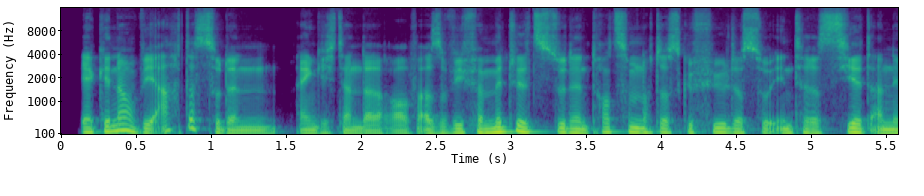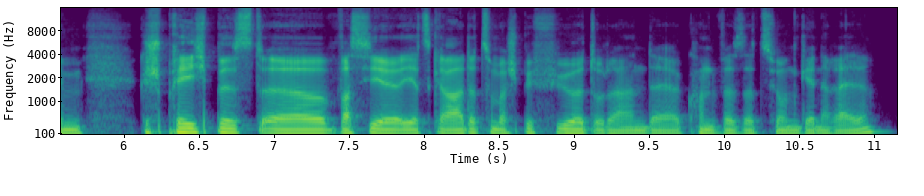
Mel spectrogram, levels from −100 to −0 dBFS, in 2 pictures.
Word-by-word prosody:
Ja 120 - +2
genau, 145 0 +2
wie 110 - 0
achtest 210 +7 -4
du 105 - -2
denn 85 +1 -3
eigentlich 90 -2 -3
dann 85 -1 -2
darauf? 80 0 -4
Also, 95 -1 -3
wie 110 - +1
vermittelst 130 +4 +2
du 120 - +3
denn 105 -3 +1
trotzdem 130 0 -1
noch 110 -2 0
das 115 -3 -3
Gefühl, 115 +2 -2
dass 105 -2 -1
du - - -4
interessiert 105 +3 0
an 100 -1 +1
dem 95 -1 +1 0.4
Gespräch 120 +1 +4
bist, 115 -5 +2
äh, 110 - 0
was 100 -1 +3
ihr 100 -3 +4
jetzt 95 -1 -1
grade 100 -1 +1
zum 105 +1 -4
Beispiel 95 +2 -4
führt 105 -4 -1
oder 90 -1 -3
an 85 0 -3
der 85 -1 -3
Konversation 90 -1 -4
generell? 85 +6 -3
100 Hz, 205 wpm, -23 LUFS, 90-115 Hz, 0.4 s, Gespräch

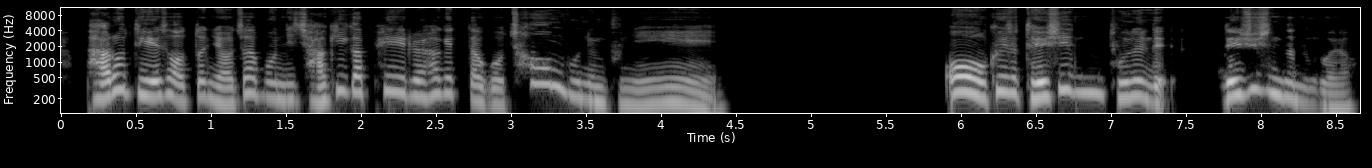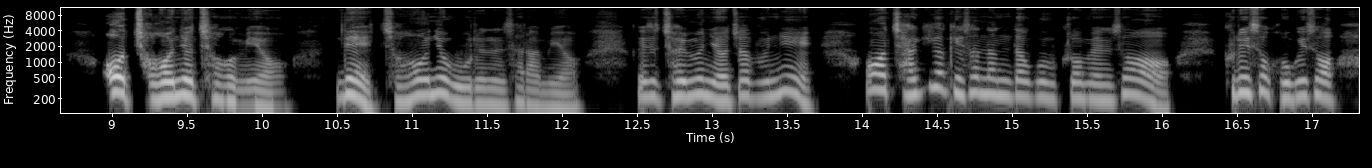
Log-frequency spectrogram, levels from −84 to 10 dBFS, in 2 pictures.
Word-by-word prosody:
바로 210 +9 +3
뒤에서 225 -3 +1
어떤 195 +3 -4
여자분이 190 +2 -4
자기가 260 +12 -1
페이를 255 -6 -3
하겠다고 195 -11 -5
처음 380 - -3
보는 190 - -5
분이. 150 -5 -5 1.5
어 260 -5 +8
그래서 270 0 0
대신 255 +5 +2
돈을 210 0 -1
내 - - -2 0.4
내 220 +2 +8
주신다는 230 - -2
거예요. 125 -1 -8 0.3
어 265 -1 +11
전혀 210 +4 +6
처음이요. 150 -9 -3 0.3
네 210 - +3
전혀 230 - 0
모르는 155 -4 -3
사람이요. 130 -4 -7 0.3
그래서 215 0 -4
젊은 220 +3 0
여자분이 210 - -2 0.3
어 295 0 +6
자기가 275 +4 -2
계산한다고 230 -6 -3
그러면서 190 - -3 0.3
그래서 260 +1 0
거기서 210 -1 -2
210 Hz, 310 characters per minute, -24 LUFS, 170-245 Hz, 1.5 s, 어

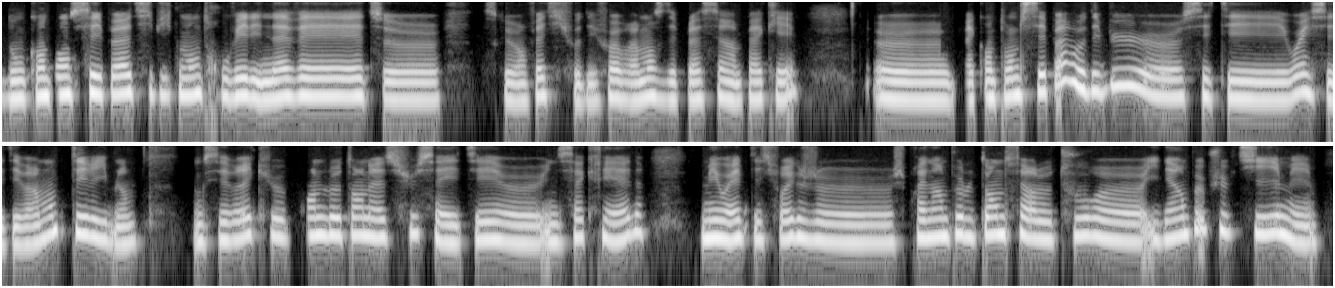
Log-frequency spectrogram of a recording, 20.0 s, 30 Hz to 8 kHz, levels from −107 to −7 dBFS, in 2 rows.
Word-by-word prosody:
Donc 175 0 0
quand 195 0 +3
on 205 0 +4
sait 205 +1 +3
pas 210 +1 +3
typiquement 205 -1 -1
trouver 190 -2 +1
les 170 -3 +3
navettes, 190 +2 +3
heu. 165 0 0 0.3
Parce - - -18
qu'en 155 -1 -2
fait, 190 +3 -3
il - - -15
faut, 150 - -4
des 150 +1 -4
fois, 180 +2 0
vraiment 165 +3 +1
se 170 - -6
déplacer 165 +2 -3
un 165 -3 0
paquet. 170 +4 -3 0.6
Heu, 165 -2 +2 0.2
bah, 160 - -3
quand 175 0 -1
on 185 - +2
ne 200 - +3
sait 205 +3 +5
pas, 345 - 0
au 275 -5 +6
début, 275 +5 +1
heu, 185 -3 0
c'était 170 -3 0
ouais, 220 +3 +2
c'était 160 -5 -2
vraiment 175 +10 +1
terrible, 235 - +1
hein. 165 +2 -3 0.4
Donc 180 - -2
c'est 185 +3 -2
vrai 205 +4 0
que 230 -2 -3
prendre 230 +1 +1
le 230 0 +3
temps 235 0 -1
là-dessus, 230 +3 -1
ça 230 -5 -3
a 175 - +1
été, 190 +3 0
heu, 170 -2 0
une 180 - -1
sacrée 215 +3 -4
aide. 220 +7 0 0.5
Mais 210 0 +4
ouais, 200 0 +3
peut-être, 195 -1 -6
il - - -18
faudrait 200 - -1
que 215 - +2
je 175 -3 -1
je 175 0 -11
prenne 210 0 0
un 225 0 +3
peu 240 - +1
le 220 - 0
temps 235 +2 +2
de 240 - +2
faire 235 -4 0
le 200 -1 +1
tour, 225 +3 -1
heu, 185 -3 0
il 195 -1 -4
est - - +1
un 230 +2 +2
peu - - 0
plus 275 -2 -2
petit, 250 -1 0
mais 175 -7 +2
190 Hz, 235 wpm, -21 LUFS, 175-215 Hz, 0.6 s, au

